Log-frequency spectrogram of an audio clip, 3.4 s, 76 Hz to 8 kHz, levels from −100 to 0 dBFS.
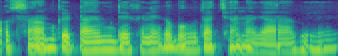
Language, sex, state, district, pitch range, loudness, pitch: Hindi, male, Bihar, Lakhisarai, 120-165 Hz, -20 LUFS, 135 Hz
